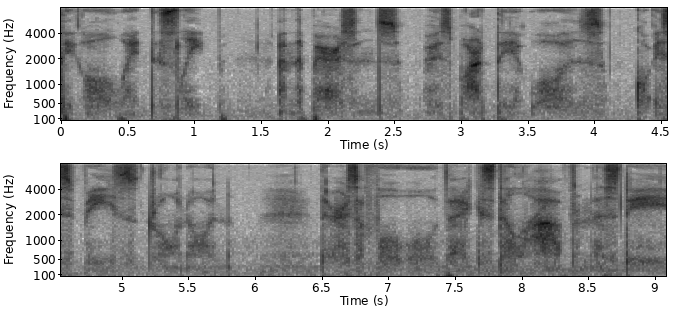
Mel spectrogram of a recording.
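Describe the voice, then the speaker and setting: Whispering at a fairly slow pace, a woman shows big swings in loudness against noticeable background noise. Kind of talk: ASMR whispered story reading. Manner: whispered, soft.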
